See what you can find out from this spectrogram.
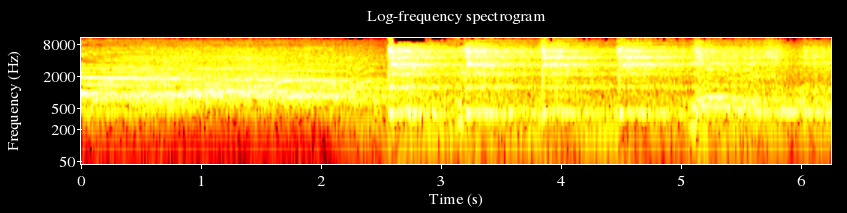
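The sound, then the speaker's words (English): A large crowd of librarians at the American Library Association's annual convention, in a huge hangar-like space in Washington, D.C., screams and cheers continuously, with high-pitched shrieks and whoops rising over a dense roar, bursts of louder cheering punctuating the steady noise throughout. “Librarians had packed the place and were screaming and cheering.”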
